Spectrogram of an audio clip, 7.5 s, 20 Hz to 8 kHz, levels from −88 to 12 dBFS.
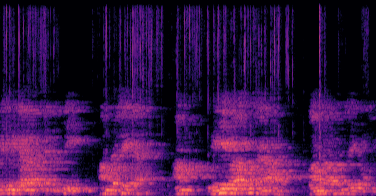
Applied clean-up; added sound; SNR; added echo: classical method WPE with log-MMSE.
